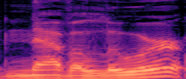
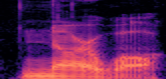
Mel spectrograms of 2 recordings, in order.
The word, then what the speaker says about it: Nahvalur: you think is it navalure or is it still narwhal so I did confirm different spelling but you still pronounce it narwhal because I've heard both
